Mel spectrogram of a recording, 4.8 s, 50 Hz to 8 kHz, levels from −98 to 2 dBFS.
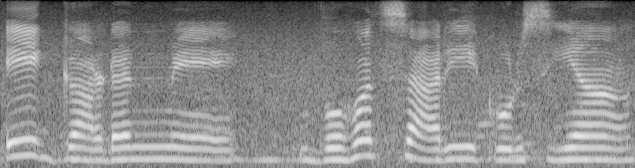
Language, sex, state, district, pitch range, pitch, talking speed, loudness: Hindi, male, Madhya Pradesh, Dhar, 200-215 Hz, 205 Hz, 75 wpm, -13 LUFS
